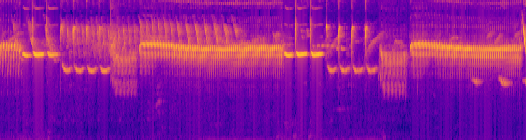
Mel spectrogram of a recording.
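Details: Canary singing a long, loud, continuous song. It alternates sustained buzzing rolls around the upper-middle pitch with short repeated slurred notes and sharp clicks, with barely a pause over ten seconds. A faint low hum runs underneath.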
